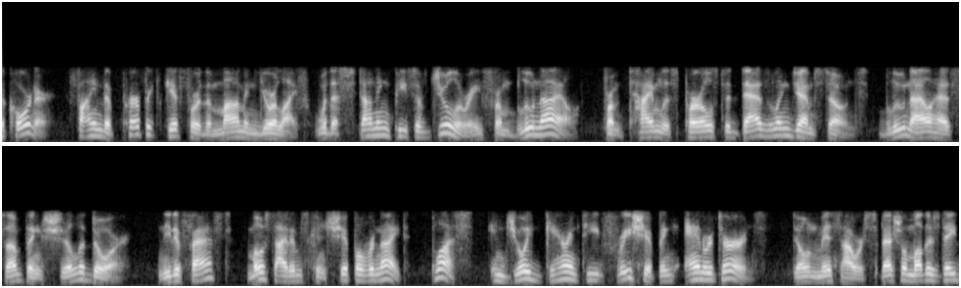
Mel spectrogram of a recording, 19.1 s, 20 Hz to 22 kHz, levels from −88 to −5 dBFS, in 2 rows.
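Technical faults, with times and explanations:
0.66 to 17.48 s, AMR comfort noise: nine brief gaps, 20 to 160 ms long, where the phone judged the talker silent, stopped sending speech frames and the receiver filled in synthetic noise built from a rough level and spectral estimate. The real background drops out and a flat, steady hiss switches in. On a spectrogram these show as smooth, texture-free patches inside the narrow mobile band, which fits light AMR-NB coding; on the waveform, even low-level noise replaces detail.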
